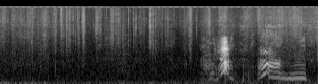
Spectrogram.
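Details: Two dogs, a Dachshund and a Rottweiler, playing and wrestling. After two and a half seconds of quiet rustling, one sharp bark rings out, then a longer tonal yelping whine that bends down in pitch and fades.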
